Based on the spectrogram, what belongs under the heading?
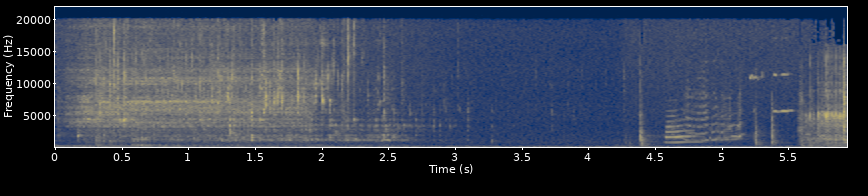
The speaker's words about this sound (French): Le père de famille se rend ensuite dans la salle de bain et il se passe le visage sous l'eau.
